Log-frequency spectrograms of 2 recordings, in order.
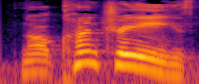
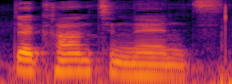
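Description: First: "countries" punched louder; correcting herself. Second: Said in the usual way. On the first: Real, not acted. Fixing her slip for viewers, stressed. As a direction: hit "countries" as the fix.

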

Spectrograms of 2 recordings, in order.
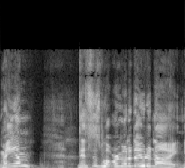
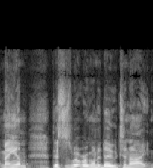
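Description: First: Higher, insistent repeat; imitating an officer standing firm; insistent retold officer. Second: Said in the usual way. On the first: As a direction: talk over a screamer, pitched up. Officer repeats over her screaming.

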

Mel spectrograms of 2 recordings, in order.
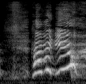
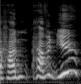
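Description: First: Very high, loud questioning shriek; mock panic. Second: Said in the usual way. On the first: Beth pressing Jo about scarlet fever, mock panic. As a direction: shoot the question up into a hammed-up squeal.

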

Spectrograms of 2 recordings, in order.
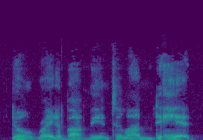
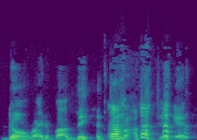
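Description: First: Much softer, matter-of-fact delivery. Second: Louder, higher, breaking into a laugh; laughing quote. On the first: Writer recalling his friend's condition, quietly quoted. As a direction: drop the volume for a confided instruction. Quoting Miles, then repeated laughing. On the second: Writer repeating his friend's condition, laughing. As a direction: repeat it with open amusement. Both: Retold or imitated.

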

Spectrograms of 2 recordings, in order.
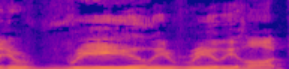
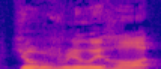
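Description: First: "really, really" drawn out, the first punched loud; stress on REALLY. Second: Said in the usual way. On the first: Retold or imitated. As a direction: insist hard on "really". Retold pickup line, insisting harder.

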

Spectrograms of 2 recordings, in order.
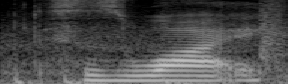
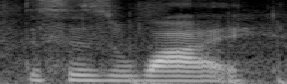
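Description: Both takes have the same delivery.

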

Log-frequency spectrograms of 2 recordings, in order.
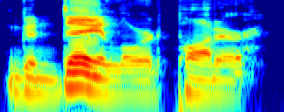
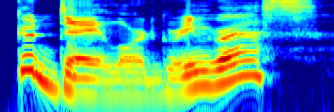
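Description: First: Understated cold greeting, falling at the end; cool displeasure. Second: Greeting drawn out, lifting at the end; cordial greeting. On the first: Jacob greets unwelcome Lord Potter, coolly displeased. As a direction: return the greeting with polite reluctance. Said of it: "his voice making it clear that it had just become less so". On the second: Lord Potter greets a rival from behind, cordial. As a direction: hail him politely with a slow, rising lilt. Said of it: "said a voice behind him". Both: A narrator's reading.

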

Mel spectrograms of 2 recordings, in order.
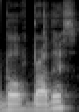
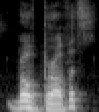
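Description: First: Said in the usual way. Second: Amateur Cockney, th turned to v; put-on London Cockney accent. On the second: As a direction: imitate a Cockney saying "brothers". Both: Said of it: "he fucking Cockney accent?".

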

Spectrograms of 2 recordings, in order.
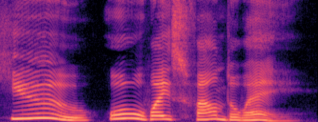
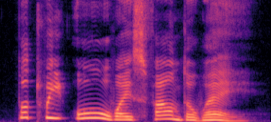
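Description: First: You stressed, falling close. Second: We stressed, falling close. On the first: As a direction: lean on "You", crediting the angel. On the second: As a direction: lean on "we" together. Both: A narrator's reading. Contrasting we and you.

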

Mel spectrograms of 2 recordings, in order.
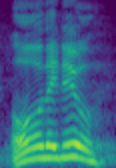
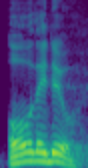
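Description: First: "Oh, they do" pitched up and drawn out; emphatic repeat. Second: Said in the usual way. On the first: Real, not acted. Preacher tells married folks the vows change everything, "they do" lifted emphatically. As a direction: insist knowingly, lifting "they do". Repeats answer with more force.

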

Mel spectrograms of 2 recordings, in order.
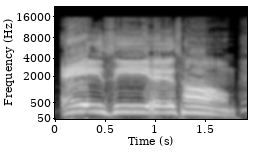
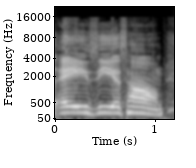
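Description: First: "A Z" said as two slow separate letters; letters spelled out. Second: Said in the usual way. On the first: Shown as a demonstration. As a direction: drag out "A Z is home" letter by letter. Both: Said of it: "capital A, capital Z".

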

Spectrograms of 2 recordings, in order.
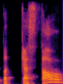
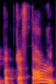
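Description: First: Podcasteurs? dragged out very slowly, rising into a question; podcasteurs? stretched and raised as if unsure of the word; doubtful question. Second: Podcasteurs said slow, firm and falling like a statement; stated flatly. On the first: Host doubting the name for listeners, slow questioning rise. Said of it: "C'est des podcasteurs". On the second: Host proposing a name for listeners, slow and sure. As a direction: podcasteurs drawn out and settled with a falling end. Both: Shown as a demonstration.

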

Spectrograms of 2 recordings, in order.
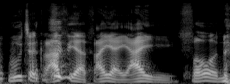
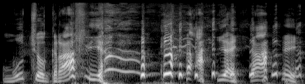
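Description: First: A lighter hammed-up Spanish accent, higher; mock Spanish accent. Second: Loud, higher hammed-up Spanish accent dad; mock Spanish accent. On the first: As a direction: repeat the fake Spanish-accented dad line. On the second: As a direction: belt out a cartoonish Spanish accent, playing the dad. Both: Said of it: "you have to do the accent too".

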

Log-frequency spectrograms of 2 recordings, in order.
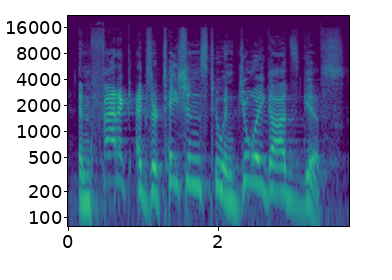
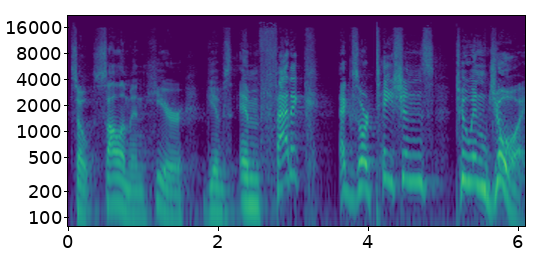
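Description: First: "Emphatic exhortations" hit higher, each word punched; alliterative emphasis. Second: Said in the usual way. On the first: Shown as a demonstration. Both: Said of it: "How's that for some alliteration?".

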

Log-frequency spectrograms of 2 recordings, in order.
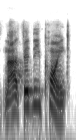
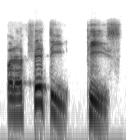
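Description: First: Slow, stressed "not fifty point". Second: Slow, stressed "fifty piece". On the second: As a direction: hit "piece" in "fifty piece", slowly. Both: Shown as a demonstration.

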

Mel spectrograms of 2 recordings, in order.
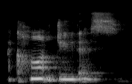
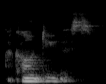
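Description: First: Loud, high, drawn-out plea; overwhelmed protest. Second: Low-key, defeated confession; subdued admission. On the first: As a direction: cry out at breaking point. Voiced partner panicking in a crisis. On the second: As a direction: give up without raising the voice. Same words later, giving up. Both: Acted.

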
